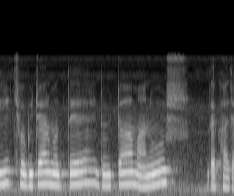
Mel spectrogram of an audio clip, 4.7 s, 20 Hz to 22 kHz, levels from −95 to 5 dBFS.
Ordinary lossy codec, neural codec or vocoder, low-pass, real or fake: none; none; none; real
